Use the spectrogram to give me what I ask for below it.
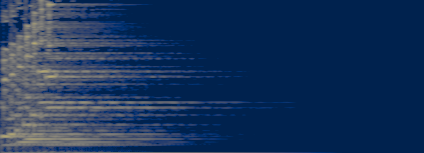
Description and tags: explosion beep kick game gamesound click levelUp adventure bleep sfx application startup clicks
adventure, application, beep, bleep, click, clicks, explosion, game, gamesound, kick, levelUp, sfx, startup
